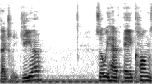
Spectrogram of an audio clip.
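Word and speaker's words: Jia: It's like a Kong's eye view of Gia, which is the actual pronunciation of the little girl that we see in the movie. I thought it was Jaya, but it's actually Gia.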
